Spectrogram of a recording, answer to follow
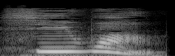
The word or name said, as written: xi1wang4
